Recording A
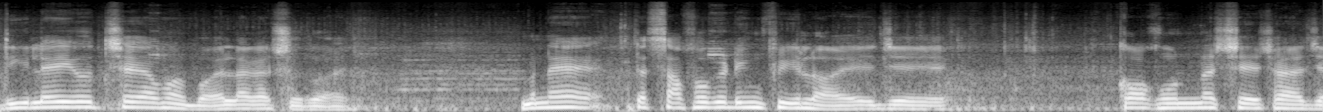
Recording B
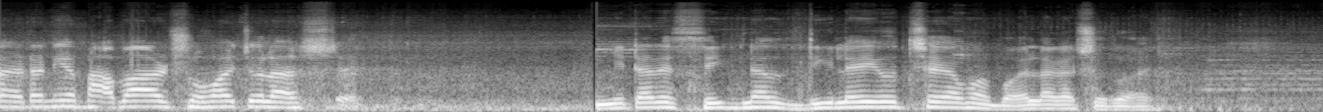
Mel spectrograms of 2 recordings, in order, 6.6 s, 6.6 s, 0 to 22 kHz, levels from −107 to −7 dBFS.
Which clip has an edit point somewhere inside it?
B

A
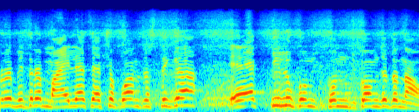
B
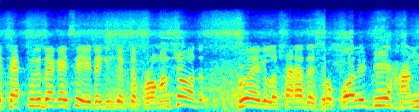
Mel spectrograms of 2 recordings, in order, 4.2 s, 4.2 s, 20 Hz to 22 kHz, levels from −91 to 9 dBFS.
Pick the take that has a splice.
B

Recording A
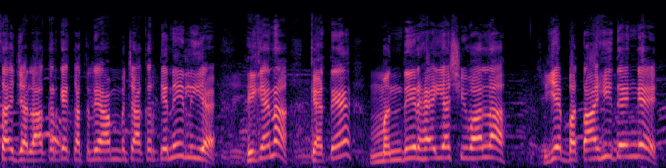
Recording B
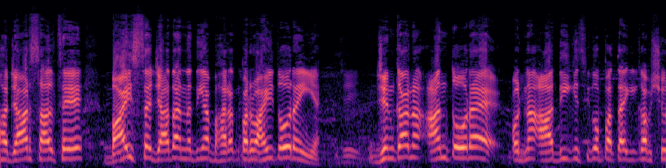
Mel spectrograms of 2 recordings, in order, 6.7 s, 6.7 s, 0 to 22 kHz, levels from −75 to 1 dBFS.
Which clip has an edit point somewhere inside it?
B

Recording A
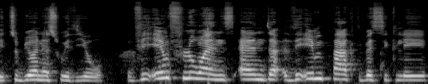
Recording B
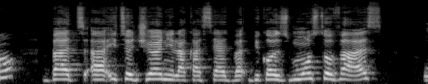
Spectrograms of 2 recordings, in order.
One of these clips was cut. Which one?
A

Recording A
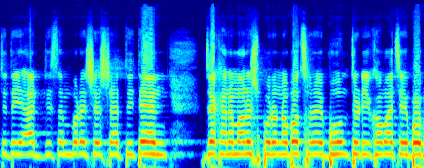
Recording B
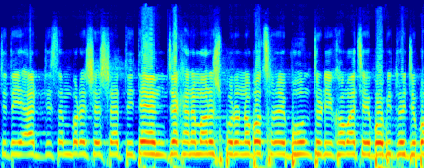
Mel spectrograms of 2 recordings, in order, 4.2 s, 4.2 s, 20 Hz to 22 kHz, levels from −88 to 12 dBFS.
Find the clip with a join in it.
B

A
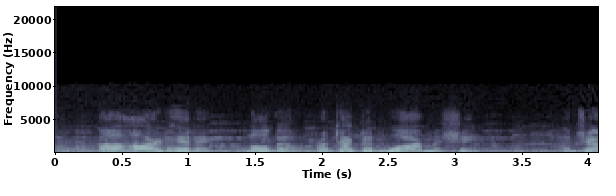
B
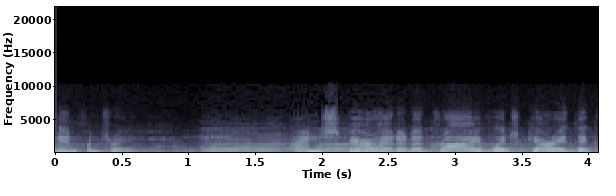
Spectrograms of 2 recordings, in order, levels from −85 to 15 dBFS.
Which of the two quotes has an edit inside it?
A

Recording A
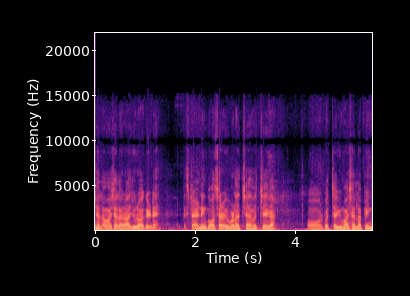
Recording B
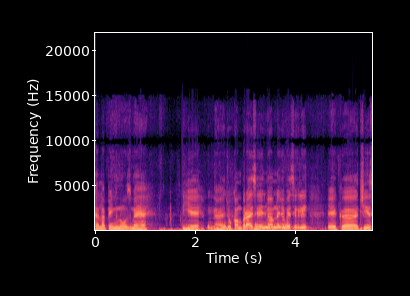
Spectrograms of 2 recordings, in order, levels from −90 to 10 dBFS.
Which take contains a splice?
B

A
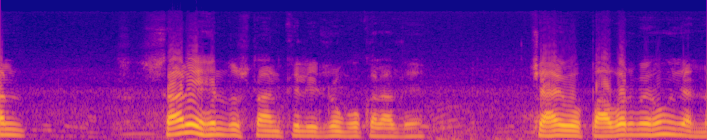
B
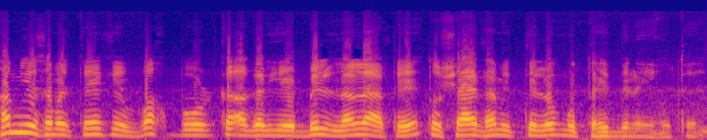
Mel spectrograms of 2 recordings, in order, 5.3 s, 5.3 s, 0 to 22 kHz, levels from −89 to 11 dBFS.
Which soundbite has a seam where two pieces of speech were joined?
B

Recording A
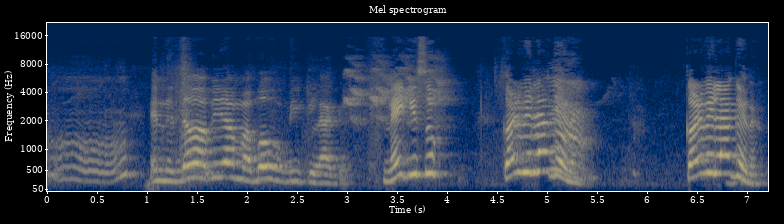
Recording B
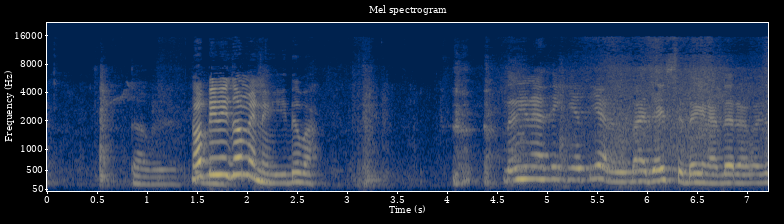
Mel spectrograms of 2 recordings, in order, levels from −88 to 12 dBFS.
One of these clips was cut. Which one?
B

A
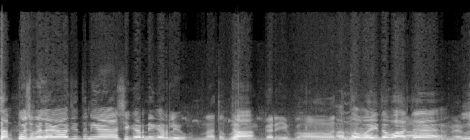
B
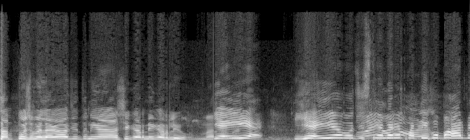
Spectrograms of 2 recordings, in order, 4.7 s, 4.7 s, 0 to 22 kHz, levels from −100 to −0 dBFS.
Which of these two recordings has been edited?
B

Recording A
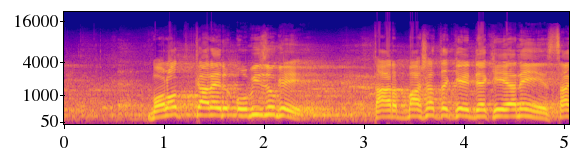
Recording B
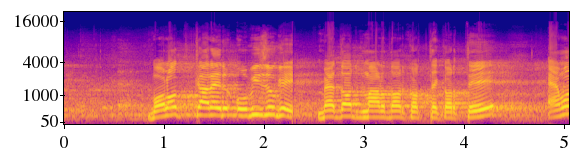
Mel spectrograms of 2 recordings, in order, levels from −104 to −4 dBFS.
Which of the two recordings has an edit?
B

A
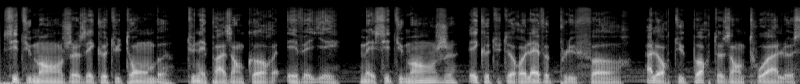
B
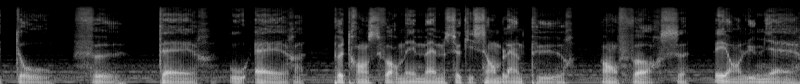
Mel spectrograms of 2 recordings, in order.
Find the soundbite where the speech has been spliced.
A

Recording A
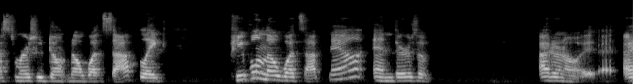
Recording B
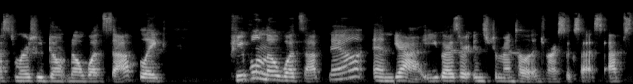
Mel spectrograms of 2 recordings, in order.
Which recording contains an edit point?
B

